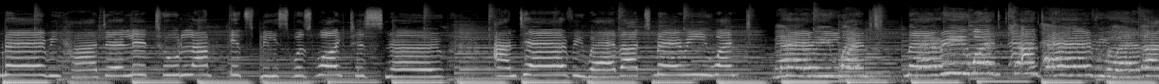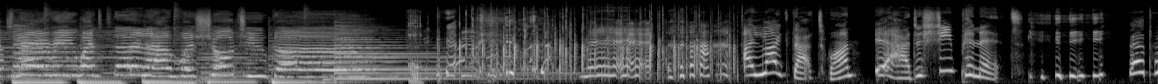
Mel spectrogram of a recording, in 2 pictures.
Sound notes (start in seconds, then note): 15.6 snorts; 15.7 laughing; 17.5 bleats and laughs; 21.8 laughs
